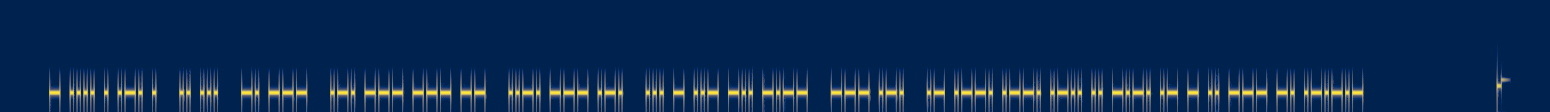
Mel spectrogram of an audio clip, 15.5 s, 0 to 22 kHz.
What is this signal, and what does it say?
Morse code, heard as a keyed tone, about 34 wpm, 700 Hz. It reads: THERE IS NO ROOM FOR STUDY OR APPLICATION.
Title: Sentences from Top 1200 Words 35wpm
